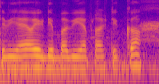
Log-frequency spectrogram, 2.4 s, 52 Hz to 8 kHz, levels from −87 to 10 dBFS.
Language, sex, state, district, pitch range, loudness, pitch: Hindi, male, Uttar Pradesh, Shamli, 135-140 Hz, -17 LUFS, 135 Hz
